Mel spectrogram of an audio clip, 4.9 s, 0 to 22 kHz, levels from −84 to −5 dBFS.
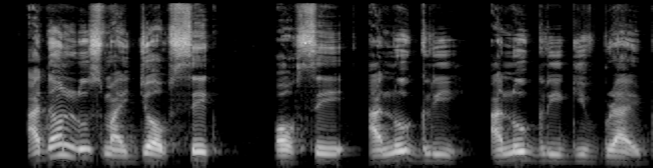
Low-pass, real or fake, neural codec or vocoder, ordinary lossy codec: none; real; none; none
